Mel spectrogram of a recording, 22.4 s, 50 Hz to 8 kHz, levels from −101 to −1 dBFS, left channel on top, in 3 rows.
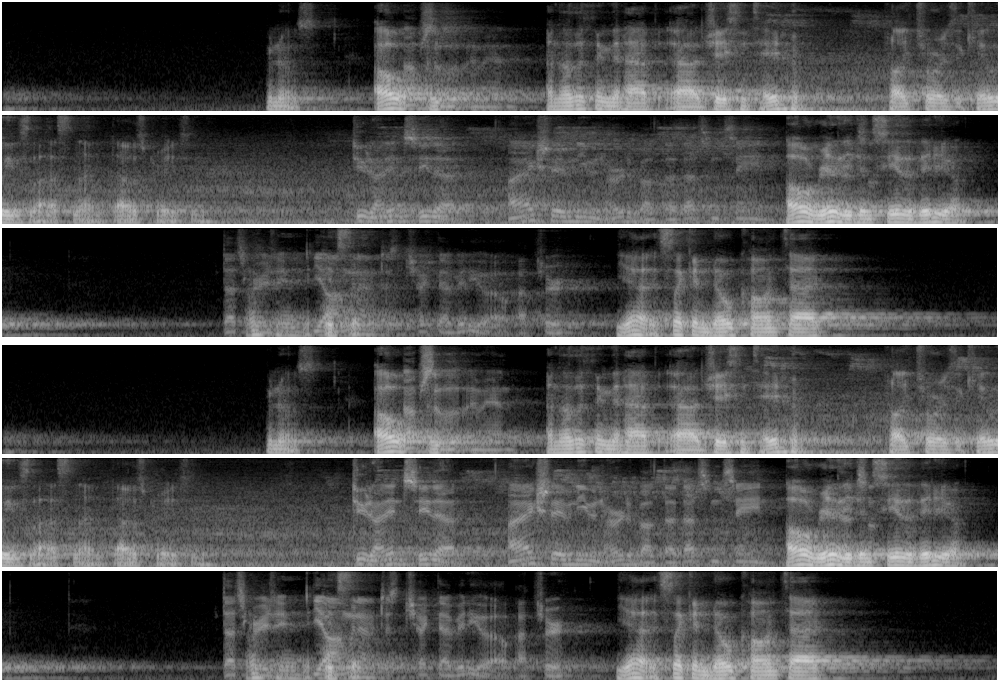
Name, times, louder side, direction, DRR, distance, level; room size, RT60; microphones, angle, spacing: voice 1, 2.0-2.3 2.8-3.3 4.1-6.0 6.6-9.0 13.3-14.7 16.8-17.2 19.6-21.1, right 1 dB, 5° right, 9 dB, 0.5 m, -29 dB
voice 2, 3.0-3.8 9.6-9.7 10.1-10.9 11.3-13.3 13.7-14.0 16.6-19.2, right 3 dB, 50° right, 9 dB, 1.5 m, -42 dB
sound 1, 5.3-13.1, right 1 dB, 80° right, 5.6 m, -51 dB
28.5 x 14.5 x 7.1 m, 2.5 s
head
